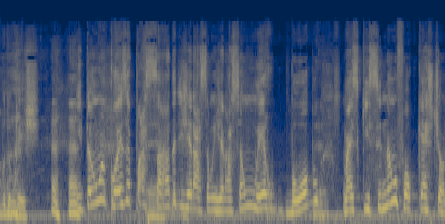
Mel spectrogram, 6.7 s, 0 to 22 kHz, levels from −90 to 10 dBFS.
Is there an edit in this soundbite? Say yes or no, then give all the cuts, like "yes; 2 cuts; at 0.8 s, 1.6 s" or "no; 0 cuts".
yes; 1 cut; at 4.3 s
